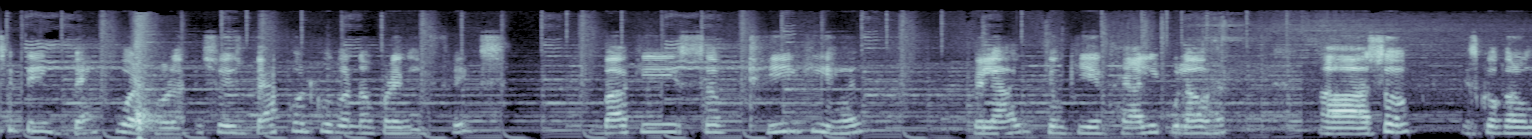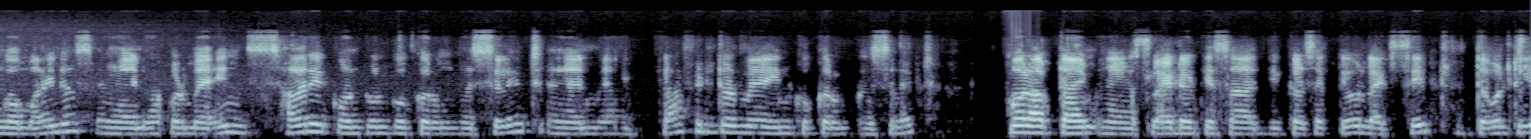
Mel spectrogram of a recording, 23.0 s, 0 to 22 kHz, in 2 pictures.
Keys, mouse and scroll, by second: 10.6 click, 11.9-12.3 scroll down 1, 12.6-14.4 drag, 14.9-15.2 scroll up 1, 15.2 scroll down 1, 17.0-22.3 drag.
